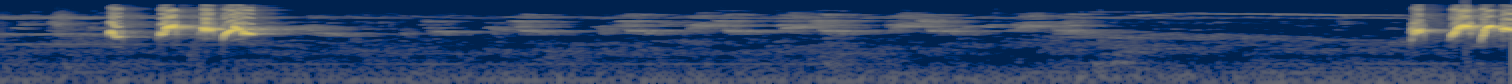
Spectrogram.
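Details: Red-whiskered bulbul, a cage bird, sings a wild-style counted-phrase song: a short run of quick liquid whistled notes, a pause with faint softer chirps, then another burst of bubbly whistles.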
